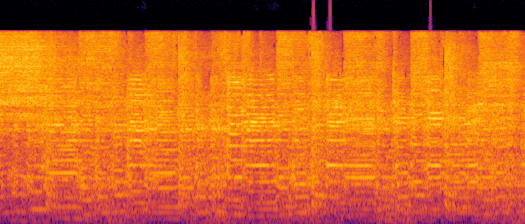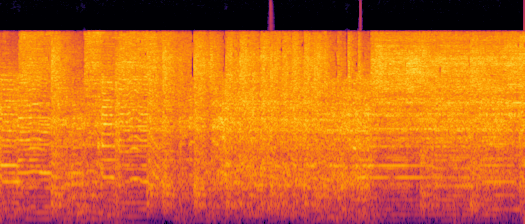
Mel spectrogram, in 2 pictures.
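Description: Live rock band playing an instrumental passage: electric guitars picking quick melodic lines over a drum kit, with no vocals.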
